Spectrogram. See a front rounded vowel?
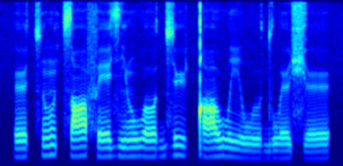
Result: yes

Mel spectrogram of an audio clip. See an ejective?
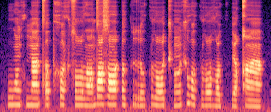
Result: yes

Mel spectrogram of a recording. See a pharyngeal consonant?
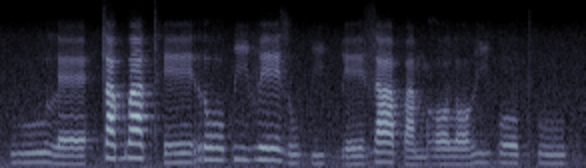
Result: no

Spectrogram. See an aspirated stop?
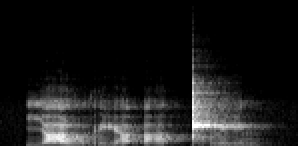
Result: yes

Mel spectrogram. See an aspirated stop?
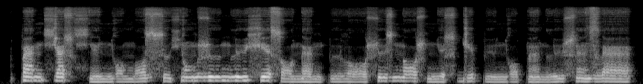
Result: no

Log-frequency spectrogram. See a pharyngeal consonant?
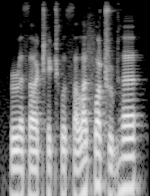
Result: no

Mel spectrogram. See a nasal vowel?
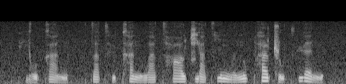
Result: no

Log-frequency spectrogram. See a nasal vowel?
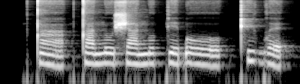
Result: yes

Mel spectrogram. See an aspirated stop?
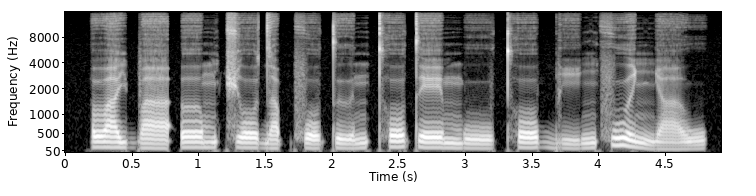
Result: yes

